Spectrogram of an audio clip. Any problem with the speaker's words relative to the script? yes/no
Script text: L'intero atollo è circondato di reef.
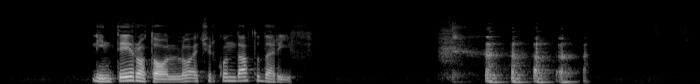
yes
